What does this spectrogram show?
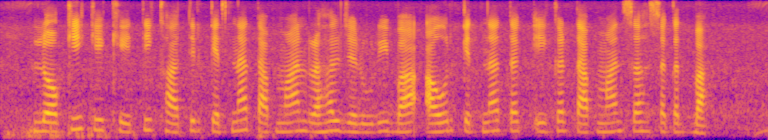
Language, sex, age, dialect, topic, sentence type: Bhojpuri, female, 18-24, Southern / Standard, agriculture, question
